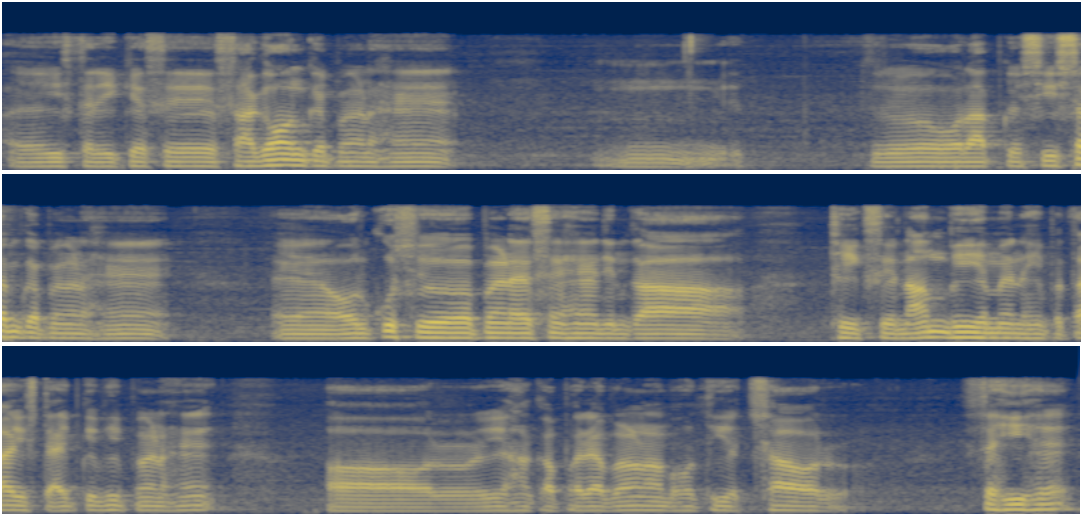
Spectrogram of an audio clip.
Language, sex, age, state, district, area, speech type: Hindi, male, 60+, Uttar Pradesh, Lucknow, rural, spontaneous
